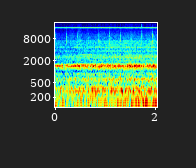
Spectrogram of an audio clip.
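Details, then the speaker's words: Hcalory HC-A04 5-8 kW portable diesel air heater turned up via mode button to its highest heat setting: steady loud whoosh with constant fan hum that firms up as it cranks up; running normally at high heat. "You can rise it all the way up to the higher settings, and listen, you'll hear the heater respond. It's really starting to crank up"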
